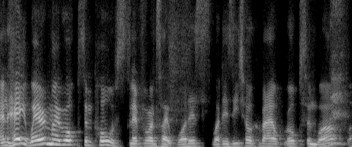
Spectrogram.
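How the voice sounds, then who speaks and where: Very fast speech with an American accent. The intonation is lively. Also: man, fairly high pitch for a man. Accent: British accent with some American drift. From northern England. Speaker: event professional. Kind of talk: podcast interview. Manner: rising intonation at sentence ends; hesitant fillers.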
